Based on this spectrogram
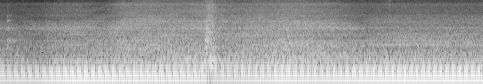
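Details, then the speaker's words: Yard Machines small engine after jumper cables and more battery charging. The starter keeps a steady whirring drone as the engine spins over but never catches; cranks without starting. Owner suspects the starter or a bad battery, possibly out of gas; unconfirmed. "Alright, let's give her another try. Why is it not going?"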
